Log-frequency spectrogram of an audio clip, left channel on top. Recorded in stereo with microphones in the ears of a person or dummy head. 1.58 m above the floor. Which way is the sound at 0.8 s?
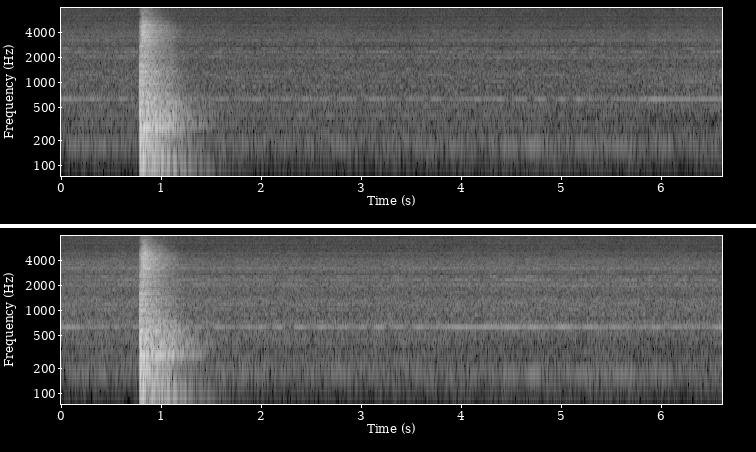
5° left (ahead or behind).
